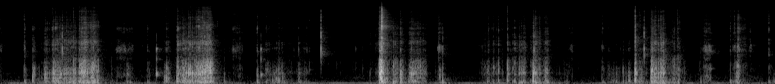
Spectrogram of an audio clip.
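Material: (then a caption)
Soap. A knife blade repeatedly carves a solid pink striped bar of soap on a table, cutting off crumbly shavings. The result is a series of soft, crunchy scraping bursts, with one sharp, bright click partway through, separated by quiet pauses.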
